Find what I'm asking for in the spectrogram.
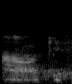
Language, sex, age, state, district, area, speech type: Tamil, male, 18-30, Tamil Nadu, Perambalur, rural, conversation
